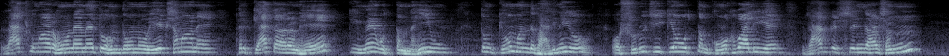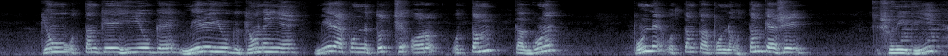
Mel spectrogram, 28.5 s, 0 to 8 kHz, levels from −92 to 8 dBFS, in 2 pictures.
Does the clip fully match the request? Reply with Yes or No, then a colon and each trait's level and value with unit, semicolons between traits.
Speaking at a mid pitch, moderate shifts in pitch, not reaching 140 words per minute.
No: high, 210 Hz; average, 3.9 semitones; average, 120 wpm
